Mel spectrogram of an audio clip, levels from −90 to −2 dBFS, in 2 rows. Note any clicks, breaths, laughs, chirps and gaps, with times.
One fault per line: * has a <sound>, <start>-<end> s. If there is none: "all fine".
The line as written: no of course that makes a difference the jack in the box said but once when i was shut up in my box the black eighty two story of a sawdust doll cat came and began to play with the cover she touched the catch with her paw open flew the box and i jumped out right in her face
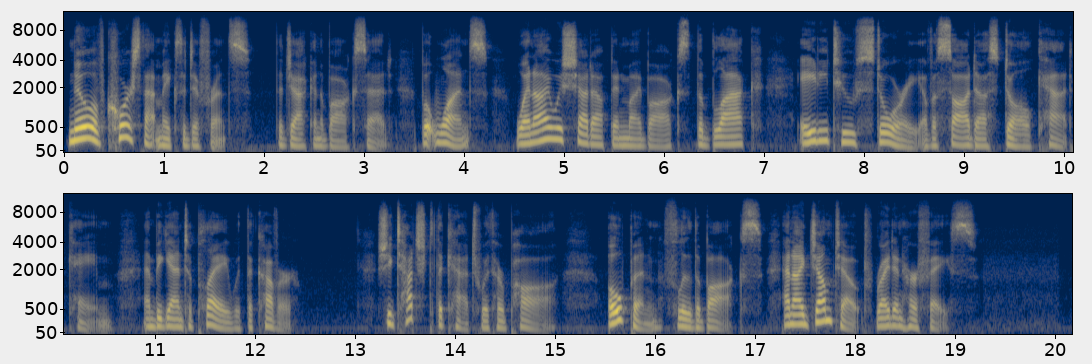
all fine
